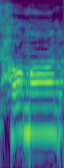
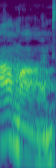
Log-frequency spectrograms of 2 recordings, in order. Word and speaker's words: Haman: promote Haman right it's Haman or Aman same thing the son of Hamad right or Amad because sometimes the H is silent the agagite the agagite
